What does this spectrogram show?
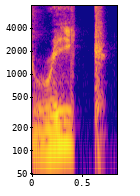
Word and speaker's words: Reek: My name is Reek. It rhymes with cheek.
